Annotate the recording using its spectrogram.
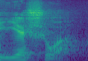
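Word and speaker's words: ישוע: Et en passant, le nom de Jésus, c'est Yahshua. Alors, je ne sais pas pourquoi est-ce qu'on l'a appelé Jésus, mais normalement, son nom prononcé, c'est Yeshua. Ça, c'est son vrai nom, prononcé.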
